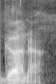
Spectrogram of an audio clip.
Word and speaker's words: gonna: in formal writing basically in informal speaking it is sometimes pronounced gonna and this is how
